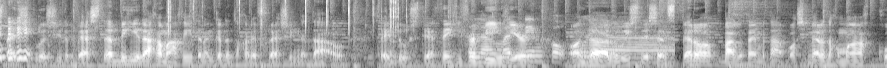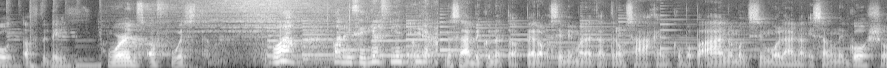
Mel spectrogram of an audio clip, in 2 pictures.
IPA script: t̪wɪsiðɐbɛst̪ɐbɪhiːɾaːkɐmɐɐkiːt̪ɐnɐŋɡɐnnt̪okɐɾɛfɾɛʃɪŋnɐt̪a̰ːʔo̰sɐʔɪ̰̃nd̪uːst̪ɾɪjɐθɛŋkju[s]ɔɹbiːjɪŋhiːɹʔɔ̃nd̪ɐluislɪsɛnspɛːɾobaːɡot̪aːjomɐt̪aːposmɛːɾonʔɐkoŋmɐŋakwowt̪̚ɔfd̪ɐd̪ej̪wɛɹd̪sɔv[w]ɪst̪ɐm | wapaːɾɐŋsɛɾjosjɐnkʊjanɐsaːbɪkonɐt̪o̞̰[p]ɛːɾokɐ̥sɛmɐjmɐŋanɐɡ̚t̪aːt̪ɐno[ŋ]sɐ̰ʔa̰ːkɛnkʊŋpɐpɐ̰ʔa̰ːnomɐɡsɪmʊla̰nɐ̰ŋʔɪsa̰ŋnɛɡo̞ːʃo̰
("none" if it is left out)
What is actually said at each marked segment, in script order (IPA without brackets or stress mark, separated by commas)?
f, w, p, ŋ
